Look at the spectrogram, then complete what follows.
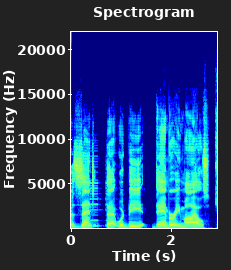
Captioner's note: buzzer beeping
